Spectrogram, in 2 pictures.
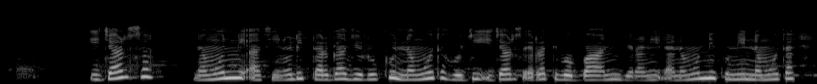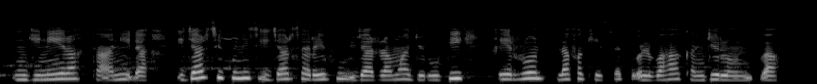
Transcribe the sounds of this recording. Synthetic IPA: ʔɪd͡ʒaːɾsɐ | nɐmo̞ːnːɪʔɐsiːnɔlɪt̪ːɪɐɾɡaːd͡ʒɪrːʊkʊnːɐmo̞ːt̪ɐɦɔd͡ʒiːʔɪd͡ʒaːɾsɐɪ̰rːɐt̪ːɪbɔbːɐʔɐniːd͡ʒɪɾɐniːᶑɐnɐmo̞ːnːɪkʊnːe̞ːnːɐmo̞ːt̪ɐɪnd͡ʒɪneːɾaːt̪ɐʔɐniːᶑɐʔɪd͡ʒaːɾsikʊnɪsɪd͡ʒaːɾsɐɾe̞ːfuːɪd͡ʒaːɾːɐmaːd͡ʒɪɾuːfɪfeːrːo̞ːnlɐfɐke̞ːsːɐt̪ːɪɔlbɐɦaːkɐnd͡ʒɪɾʊᶑɐ

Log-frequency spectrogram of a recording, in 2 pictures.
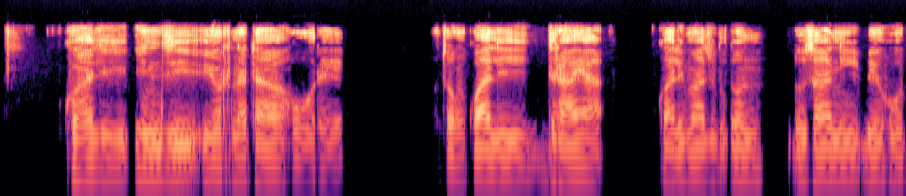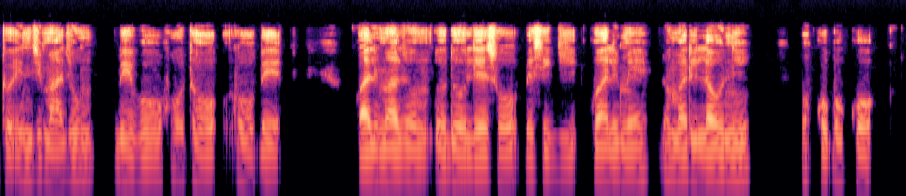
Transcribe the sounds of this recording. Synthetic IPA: kʰwaliːnd͡ʒijɔɾnatahɔɾɛ | tɔnkwalidɾaja | kwalimad͡ʒumɗɔn | ɗɔsanibɛhɔtɔʔind͡ʒimad͡ʒum | bɛbɔhɔtɔɾɔɓɛ | kwalimad͡ʒumɗɔdɔlɛsɔɓɛsiɡikwalimɛɗɔmaɾilawni | ɓɔkːɔɓɔkːɔ

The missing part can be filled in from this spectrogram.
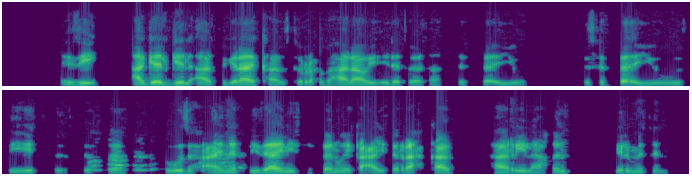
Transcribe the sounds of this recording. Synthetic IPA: ʔɨzi | ʔaɡɐlɡɨlaβt̪ʰɨɡɾajkʰaβɨsɨɾːuħbaɦalawiʔid̪ɐt̪ʼɐβɐt̪ʰat̪sɨfɐʔɨjːu | zɨsɨfɐʔɨjːuwʊt͡sʼiʔit̪sɨfɐb̥ɨbʊzuħʕa̰jnɐt̪̚d̪izajnjɪsɨfɐnwɔjkʰa̰ʕa̰jɪsɨrːaħkʰaβ | haɾilaxɨn | jɪɾmɨt̪ʰɨn

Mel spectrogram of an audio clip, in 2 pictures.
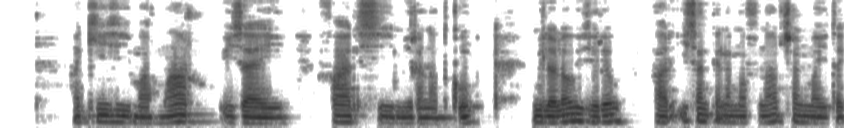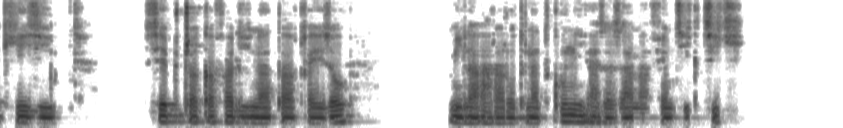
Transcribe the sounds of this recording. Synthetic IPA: akʰizimaɾumaɾuizajfalisimiɾanat̪i̥kui̥milalawiziɾew | aɾiʔisant̪enəmafinaɾiʈ͡ʂənimaɦit̪akʰizi | sepi̥ʈ͡ʂəkafalinət̪akʰaizaw | milaʔaɾaɾot̪anat̪i̥kuniʔazazanəfent͡sikʲi̥t͡sikʲi̥

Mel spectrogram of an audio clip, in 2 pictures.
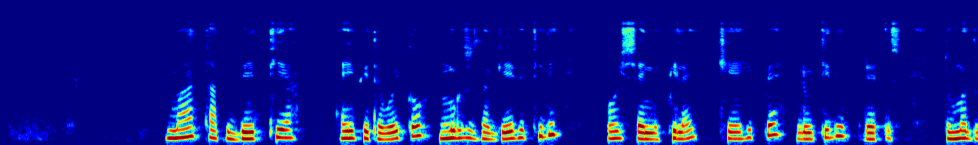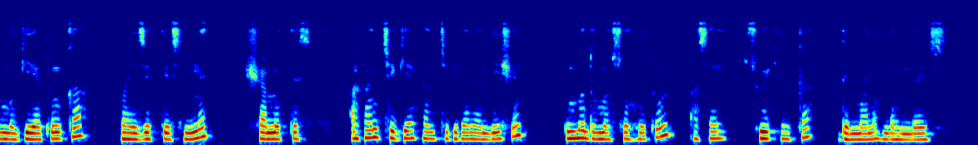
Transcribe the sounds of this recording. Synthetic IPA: maːt̪ʰːapːɛbe̞ːt̪ʰːɪjɐ | ʔɐjɛfɛt̪ɛwɔjkːɔmʊɾʊsɐt̪ɐɡe̞ːt̪ɛt̪ːɪd̪ɪ | ʔɔjsːɐjnːɛpɪlɐj | kʰe̞ːɦɪpːɛlɔjt̪ːɪd̪ɪɛɾɛt̪ːes | d̪̥ʊmːɐd̪ʊmːɐɡɪjɐt̪ʊŋkːɐ | b̥ɐjzɛt̪ːe̞ːsɪnːɛ | ʃɐmɛt̪ːeːs | ʔɐkɐnt͡ʃːɛɡɪjɐkɐnt͡ʃːɛɡɪd̪ɐnɐnd̪iʃɪn | d̪̥ʊmːɐd̪ʊmːɐsɔɦɔt̪ʊnʔɐsɐj | sujkʼɛŋkːɐ | d̪ɛmːɐnɐd̪ɐnd̪ɐjeːs

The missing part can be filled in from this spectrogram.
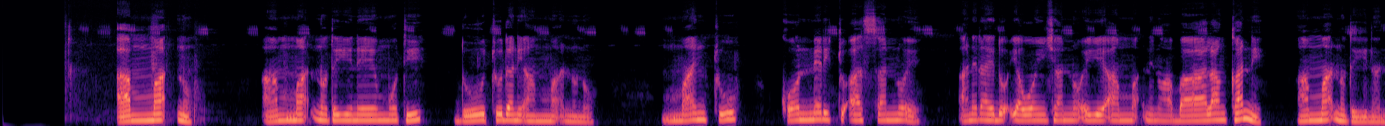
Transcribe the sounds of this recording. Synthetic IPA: ʔɐmːɐʔnɔ | ʔɐmːɐʔnɔt̪ɛjɪneːmːɔt̪ɪ | d̪uːt͡ʃːʊd̪ɐnɪɐmːɐ̰ʔnɔnɔ̰ | mɐnt͡ʃːʊ | kʰɔnːɛɾɪt͡ʃːɔʔɐsːɐnːɔʔɛ | ʔɐnɛɾɐhɛd̪ɔʔjɐwɔjnʃɐnːɔʔɛjeːʔɐmːɐ̰ʔnɪnɔwabaːlɐŋkːɐnːɛ | ɐmːɐʔnɔt̪ɛjɪnɐn

